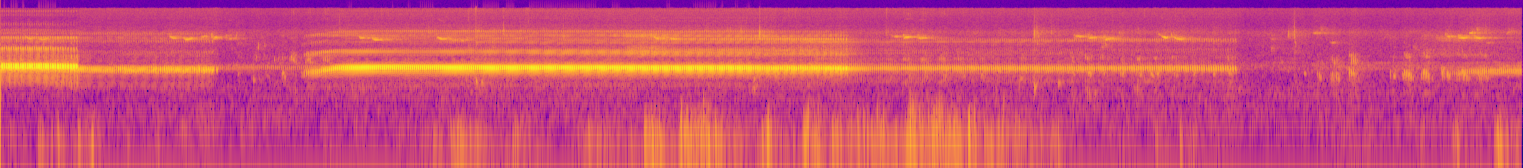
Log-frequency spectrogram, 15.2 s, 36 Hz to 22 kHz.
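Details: Large spring gathering of frogs calling near Woodstock, New York, on May 4th: loud sustained trills overlapping, then fading into quieter, broken trills with brief gaps and a few low taps.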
